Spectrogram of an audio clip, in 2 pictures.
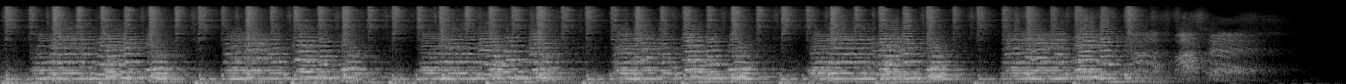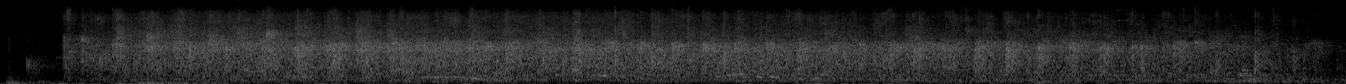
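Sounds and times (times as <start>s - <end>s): large audience applauding: 13.7s - 26.9s.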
